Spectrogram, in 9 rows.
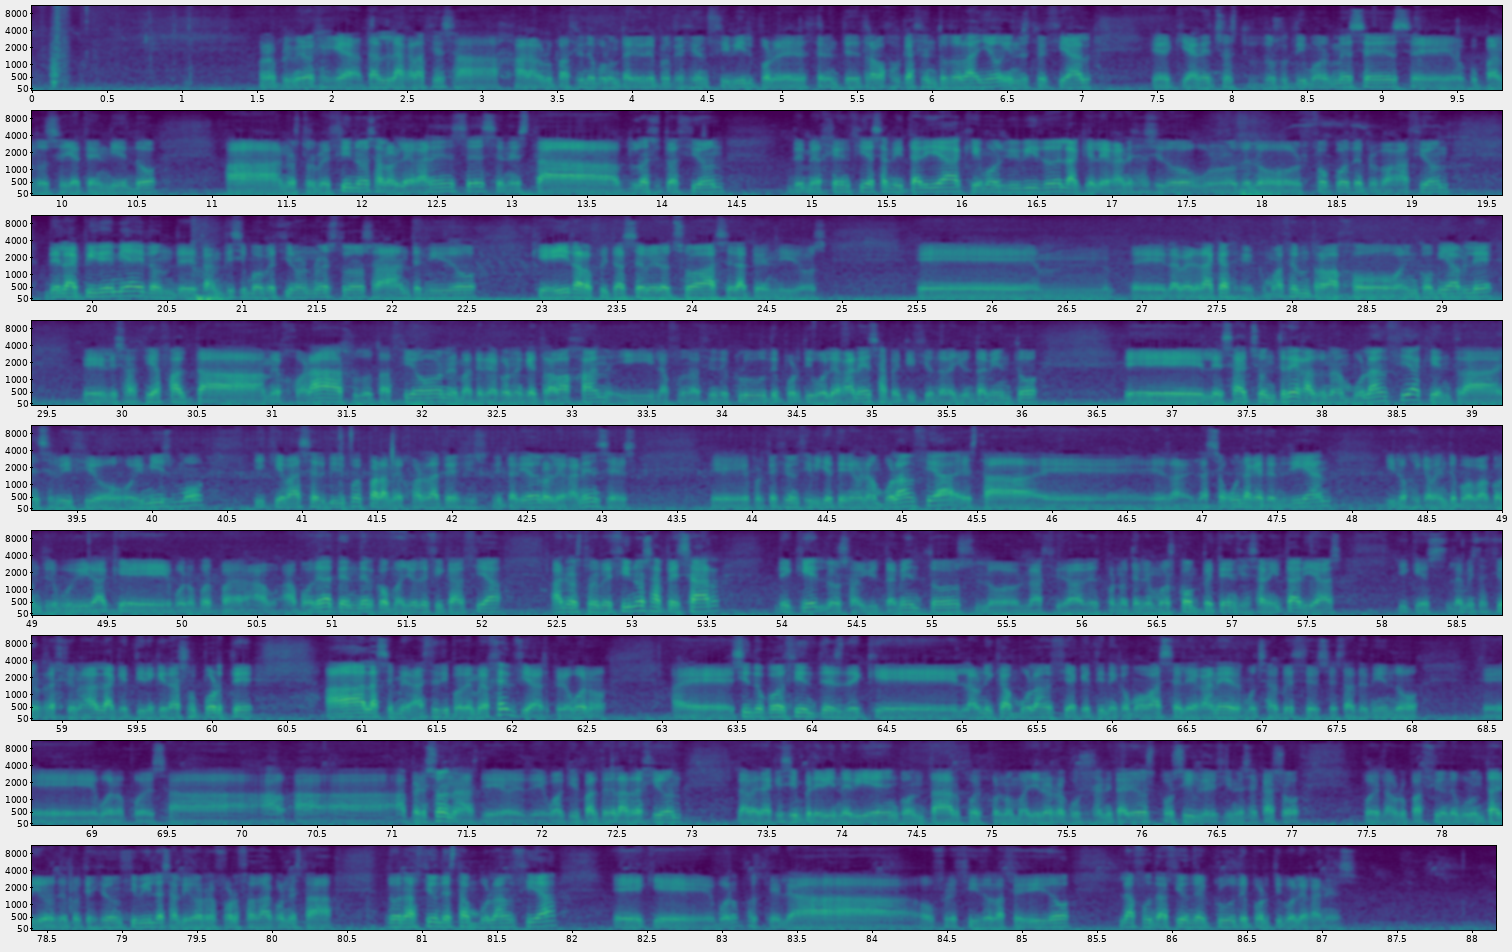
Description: Santiago-Llorente-alcalde.mp3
